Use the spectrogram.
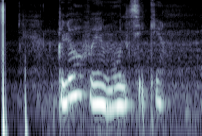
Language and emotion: Russian, sad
